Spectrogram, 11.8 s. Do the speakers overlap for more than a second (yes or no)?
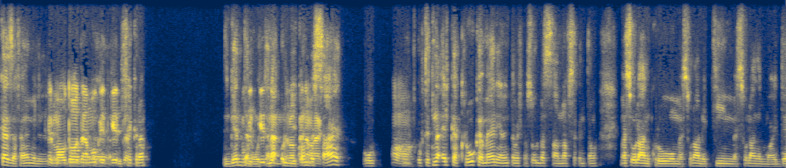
yes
